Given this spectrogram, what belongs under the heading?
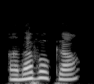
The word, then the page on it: avocat: French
